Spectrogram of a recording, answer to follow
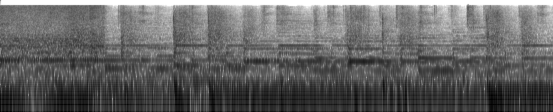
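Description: Background music: an instrumental track of held notes over a low bass that changes a few times.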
